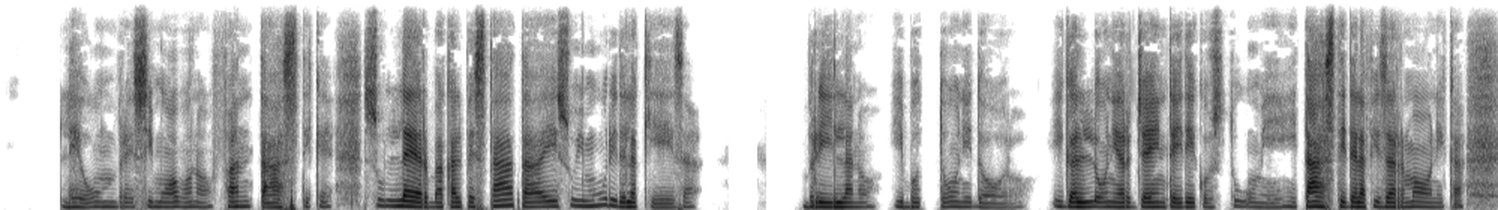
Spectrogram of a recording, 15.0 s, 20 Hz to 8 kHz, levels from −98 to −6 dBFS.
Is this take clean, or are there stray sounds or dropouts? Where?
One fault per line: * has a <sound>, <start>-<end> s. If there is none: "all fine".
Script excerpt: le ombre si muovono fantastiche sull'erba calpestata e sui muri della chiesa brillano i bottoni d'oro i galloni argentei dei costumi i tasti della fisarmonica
all fine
